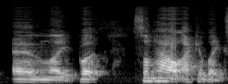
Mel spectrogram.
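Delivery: ordinary talk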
